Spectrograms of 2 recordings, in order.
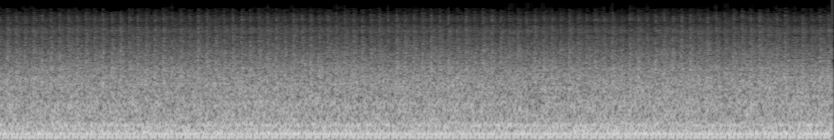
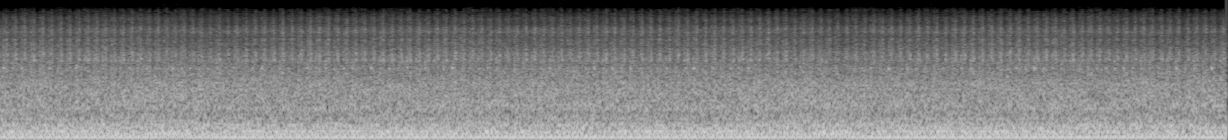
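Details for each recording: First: Free curbside Craftsman push mower, single-cylinder, after carburetor removal and full cleaning, fuel line refitted and air box reinstalled: steady, even drone with no surging or misses; normal running. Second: Free curbside Craftsman push mower after first-time carburetor cleaning and reinstall, running with air box removed: loud steady low single-cylinder drone with even firing; owner suspects it lacks intake resistance, refits air box to compare.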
